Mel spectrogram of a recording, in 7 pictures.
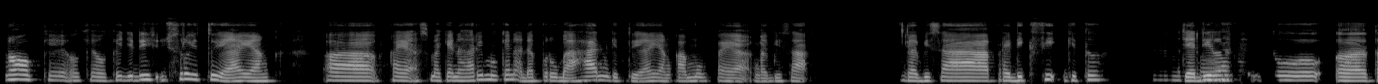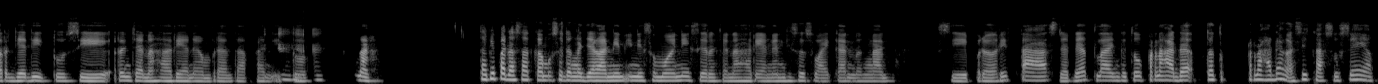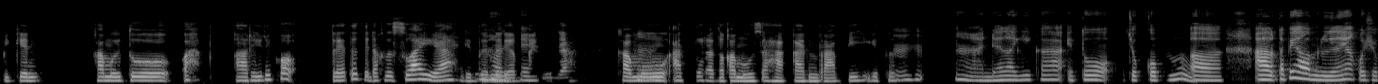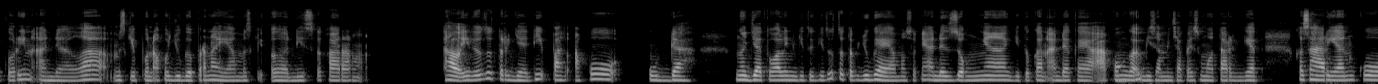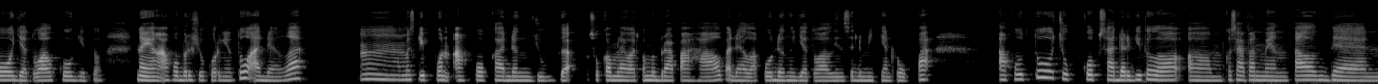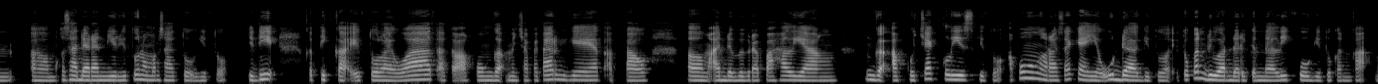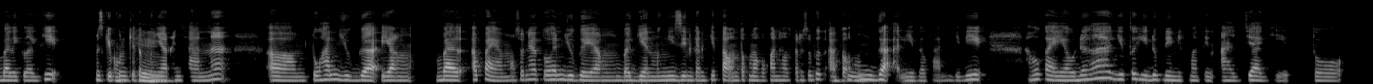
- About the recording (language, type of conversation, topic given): Indonesian, podcast, Apa yang kamu lakukan saat rencana harian berantakan?
- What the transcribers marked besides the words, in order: tapping; other background noise; in English: "deadline"; in English: "zonk-nya"; in English: "checklist"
